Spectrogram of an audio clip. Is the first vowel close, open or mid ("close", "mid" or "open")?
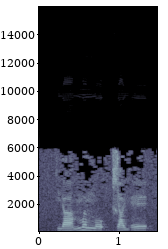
open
